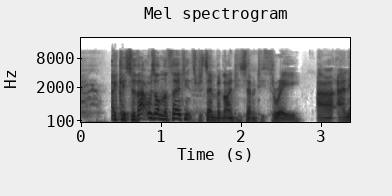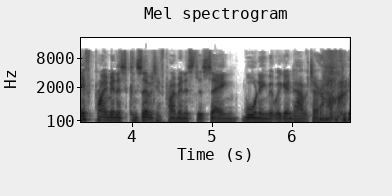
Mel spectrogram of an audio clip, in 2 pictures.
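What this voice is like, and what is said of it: Usual voice. Nothing is said of it.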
